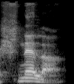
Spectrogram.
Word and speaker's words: schneller: "Er" in British is "uh", but in German is always pronounced "ah", a somewhat dull "ah".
